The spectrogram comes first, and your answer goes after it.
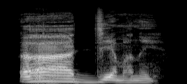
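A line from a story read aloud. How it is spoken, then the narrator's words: Growl. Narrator (Russian): прорычал Сигурд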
